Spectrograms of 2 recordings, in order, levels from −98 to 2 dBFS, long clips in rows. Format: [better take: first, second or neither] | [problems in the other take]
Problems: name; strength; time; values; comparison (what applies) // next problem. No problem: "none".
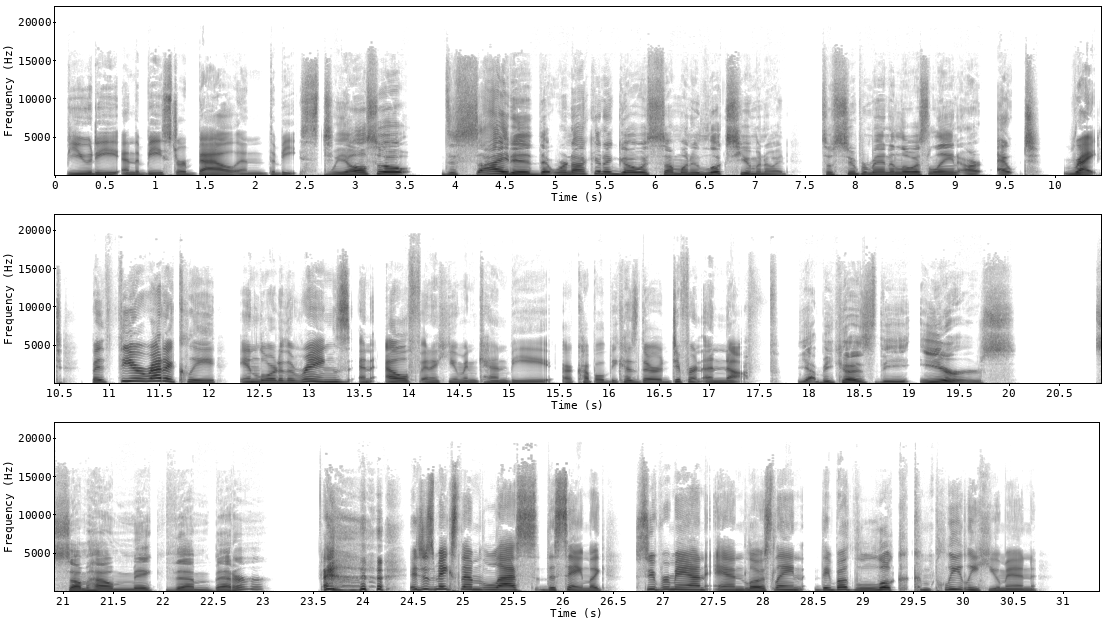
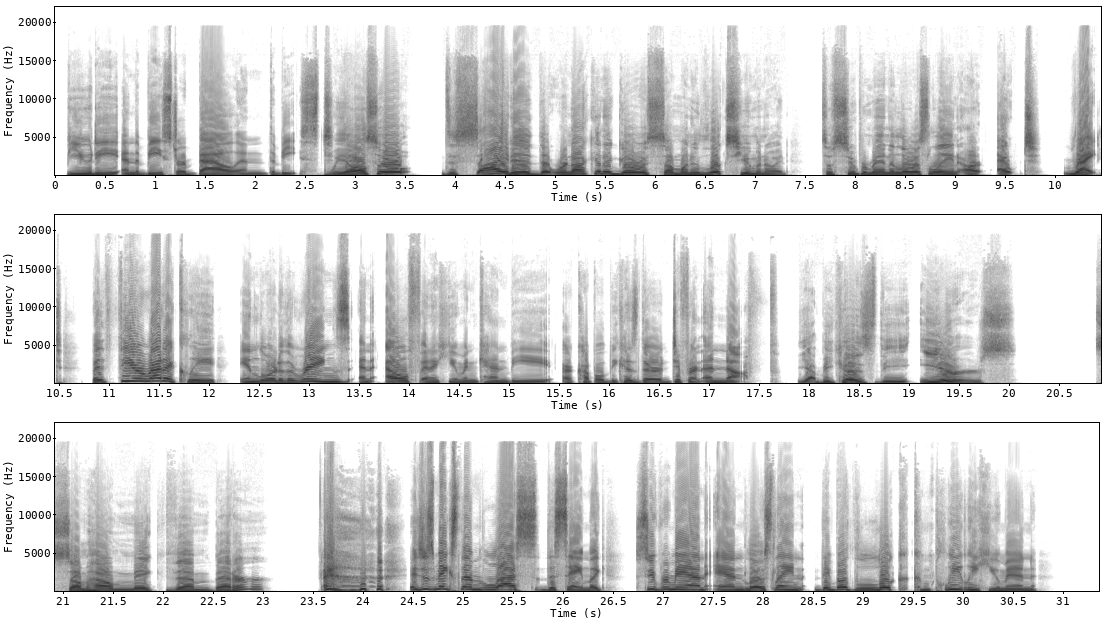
first | distortion; heavy; 8 dB below the speech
